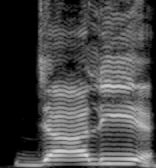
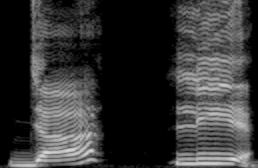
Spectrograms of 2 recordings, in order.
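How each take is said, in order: First: Said in the usual way. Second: जाली stretched very slowly, each sound held long. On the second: Shown as a demonstration. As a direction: drag out जाली for the learner. (जाली को बहुत धीरे खींचकर बोलें) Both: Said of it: "तो मिलके बन जाएगा".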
